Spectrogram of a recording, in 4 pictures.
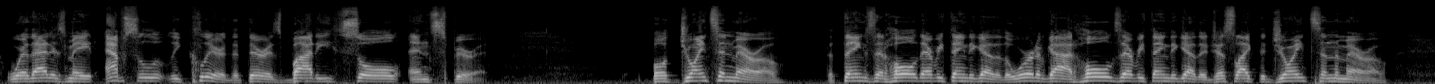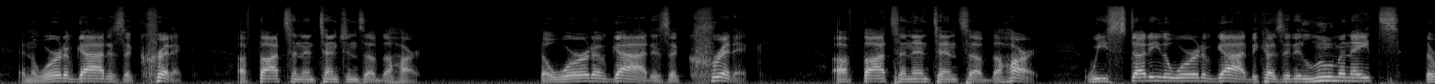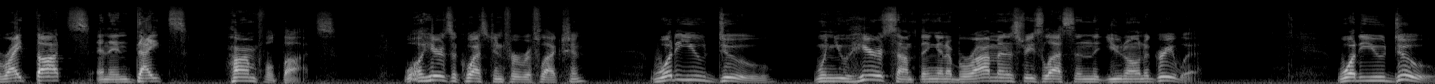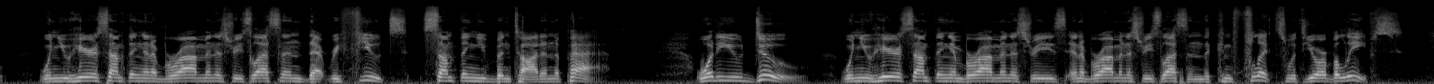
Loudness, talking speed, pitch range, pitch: -27 LUFS, 155 wpm, 115-155 Hz, 140 Hz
